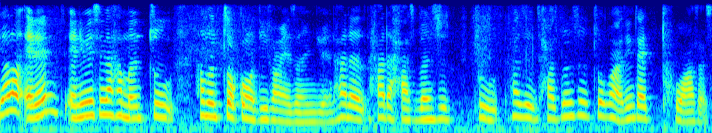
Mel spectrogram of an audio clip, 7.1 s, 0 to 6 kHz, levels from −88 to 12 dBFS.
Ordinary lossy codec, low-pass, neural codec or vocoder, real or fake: none; 5.4 kHz; none; real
